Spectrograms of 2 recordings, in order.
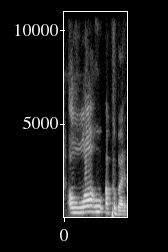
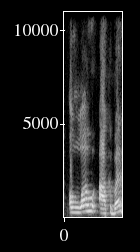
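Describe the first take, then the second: First: "अल्लाहु" and "अकबर" as distinct words, short a in "अकबर"; words said separately. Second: "अकबर" with a long opening aa, "aakbar"; mispronounced Akbar. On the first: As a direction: model "अकबर" carefully with a short opening a. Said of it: "इनको अलग अलग पढ़ना है". ("अल्लाहु" और "अकबर" अलग-अलग, छोटे "अ" से) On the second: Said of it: "नहीं पढ़ना है". ("अकबर" को लंबे "आ" से "आकबर") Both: Shown as a demonstration.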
